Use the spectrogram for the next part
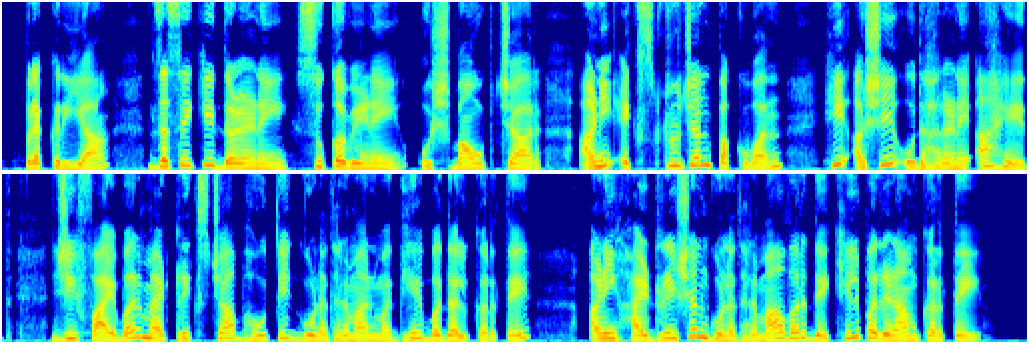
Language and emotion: Marathi, neutral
